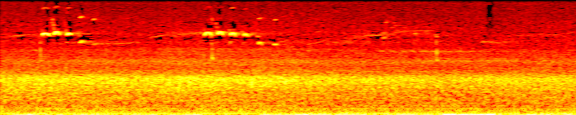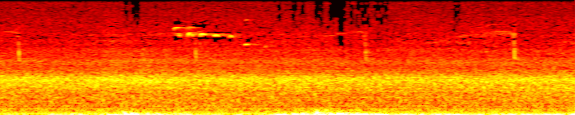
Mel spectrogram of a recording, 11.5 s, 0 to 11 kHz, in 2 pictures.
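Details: Juvenile female bald eagle at Two Harbors, Catalina, on 30 June 2021, mantling on a gnarly tree and squeeing at her father for breakfast fish; thin, high, clustered squeals recur in short bursts over a steady, broad wind rumble.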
